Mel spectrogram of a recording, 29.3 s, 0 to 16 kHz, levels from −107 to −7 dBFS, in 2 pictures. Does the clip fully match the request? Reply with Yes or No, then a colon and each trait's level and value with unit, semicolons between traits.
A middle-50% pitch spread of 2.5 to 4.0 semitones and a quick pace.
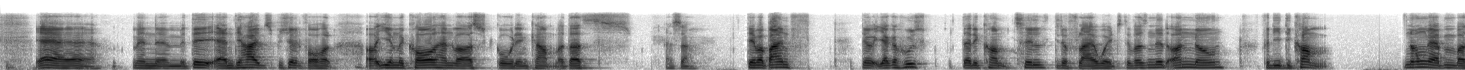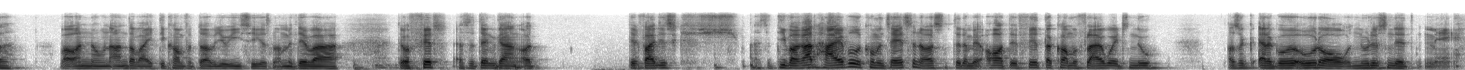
Yes: average, 2.9 semitones; fast, 235 wpm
